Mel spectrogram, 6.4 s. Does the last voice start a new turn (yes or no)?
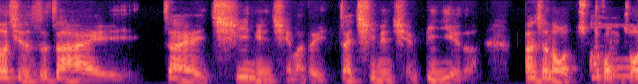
no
